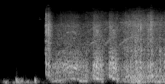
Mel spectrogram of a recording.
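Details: Isuzu 6WG1 diesel cranks a few quick pulses, then catches at once and settles into a steady, even run after fitting rebuilt, calibrated injectors; previously hard starting, low power, heavy breather smoke.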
